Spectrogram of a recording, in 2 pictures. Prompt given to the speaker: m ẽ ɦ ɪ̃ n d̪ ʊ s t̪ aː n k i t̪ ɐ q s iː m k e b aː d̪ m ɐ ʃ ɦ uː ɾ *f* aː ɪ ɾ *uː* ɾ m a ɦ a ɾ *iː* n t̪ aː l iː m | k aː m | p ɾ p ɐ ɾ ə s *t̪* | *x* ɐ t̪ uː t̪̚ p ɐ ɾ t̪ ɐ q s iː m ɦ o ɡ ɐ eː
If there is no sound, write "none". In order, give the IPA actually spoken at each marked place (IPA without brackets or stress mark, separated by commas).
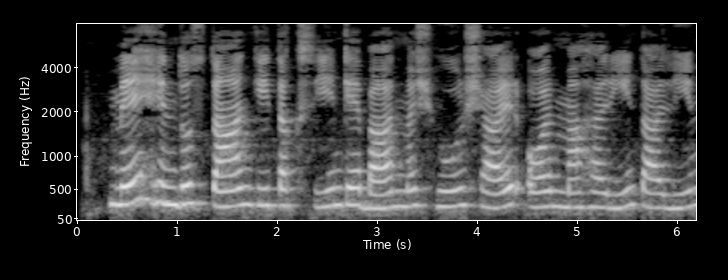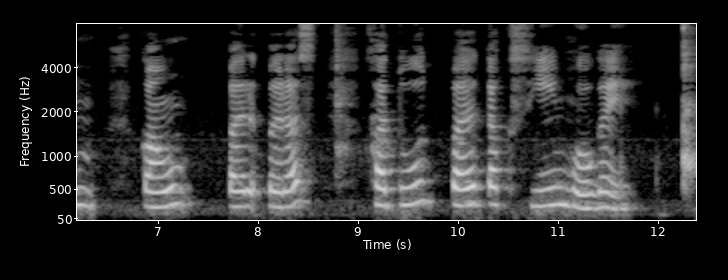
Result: ʃ, ɔː, iː, t̪, x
